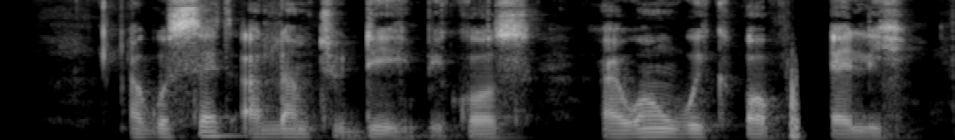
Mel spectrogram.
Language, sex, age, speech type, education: Nigerian Pidgin, male, 30-45, spontaneous, tertiary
